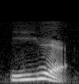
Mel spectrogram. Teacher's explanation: In the word for January, 一月, the basic high tone on the word 一, 1, changes to rising before the falling tone on the word 月, month. · Term: tone change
